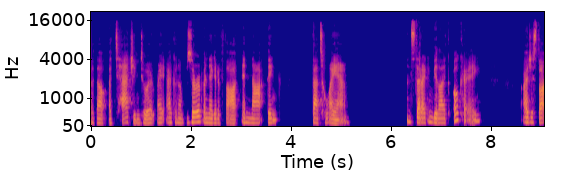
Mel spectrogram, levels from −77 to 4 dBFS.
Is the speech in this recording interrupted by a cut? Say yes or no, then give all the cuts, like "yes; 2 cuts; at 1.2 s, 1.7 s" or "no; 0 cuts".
no; 0 cuts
